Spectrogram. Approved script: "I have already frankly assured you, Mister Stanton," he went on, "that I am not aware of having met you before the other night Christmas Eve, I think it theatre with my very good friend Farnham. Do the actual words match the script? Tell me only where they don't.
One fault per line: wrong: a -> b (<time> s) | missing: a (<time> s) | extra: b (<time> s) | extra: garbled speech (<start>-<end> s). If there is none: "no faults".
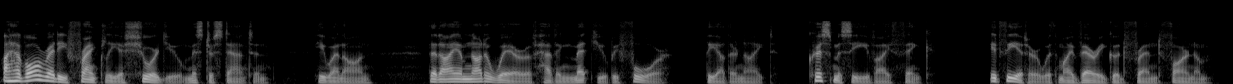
no faults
